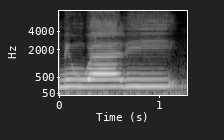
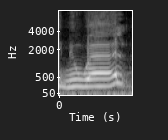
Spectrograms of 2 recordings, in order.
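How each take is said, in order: First: The last word ends with a long ee sound. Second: The last word ends on a consonant, no ee. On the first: The speaker calls it wrong. "بالوقف بالياء اللي هو وقف ابن كثير" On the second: The speaker calls it right. "لو سكونه مركا افصح"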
